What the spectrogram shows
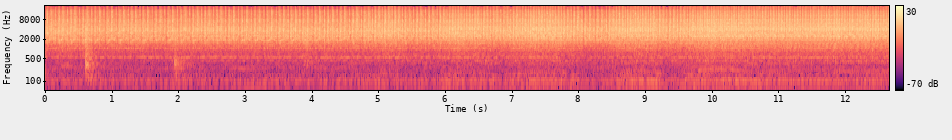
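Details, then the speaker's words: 1976 Chevy C30 dually with a newly swapped Gen 6 454 big block: a dry, rapid lifter clatter that doesn't settle with revving despite over 60 psi oil pressure. No oil reaches the top end, so the lifters are bone dry. "These things are bone dry. And that's why it's so clicky. That's the actual lifters kicking, basica"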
